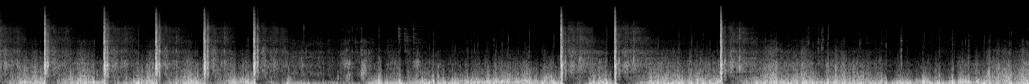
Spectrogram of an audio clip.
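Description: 9mm CZ SP-01 pistol firing in quick strings: five shots about half a second apart, a pause of about three seconds, then three more shots with the last a second after the others. A steady low rumble lies underneath.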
